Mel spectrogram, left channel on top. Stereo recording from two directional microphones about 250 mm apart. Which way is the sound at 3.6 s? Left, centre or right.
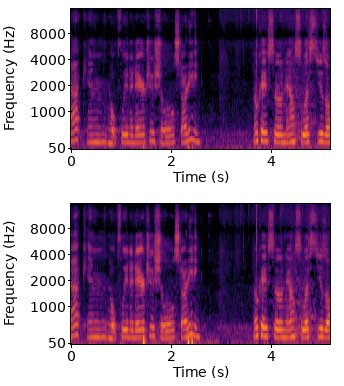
Left.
